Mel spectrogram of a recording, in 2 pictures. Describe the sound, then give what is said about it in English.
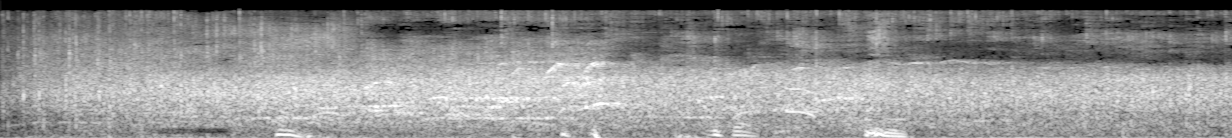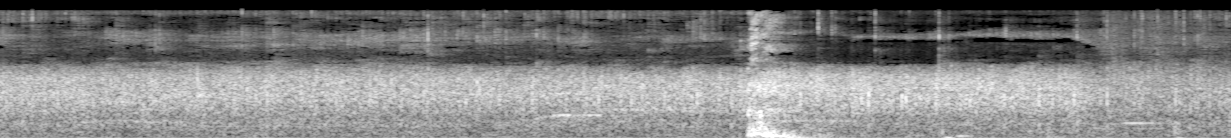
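A crowd applauds at length to welcome Graham Hancock to the stage. Dense, steady clapping carries on for about eighteen seconds and briefly swells louder near the end. “So please join me in giving Graham Hancock a very warm welcome.”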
